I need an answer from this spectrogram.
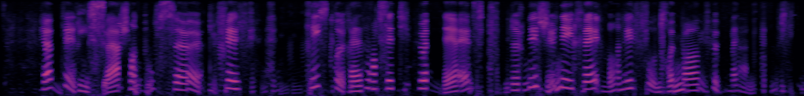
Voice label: babble; sympatex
